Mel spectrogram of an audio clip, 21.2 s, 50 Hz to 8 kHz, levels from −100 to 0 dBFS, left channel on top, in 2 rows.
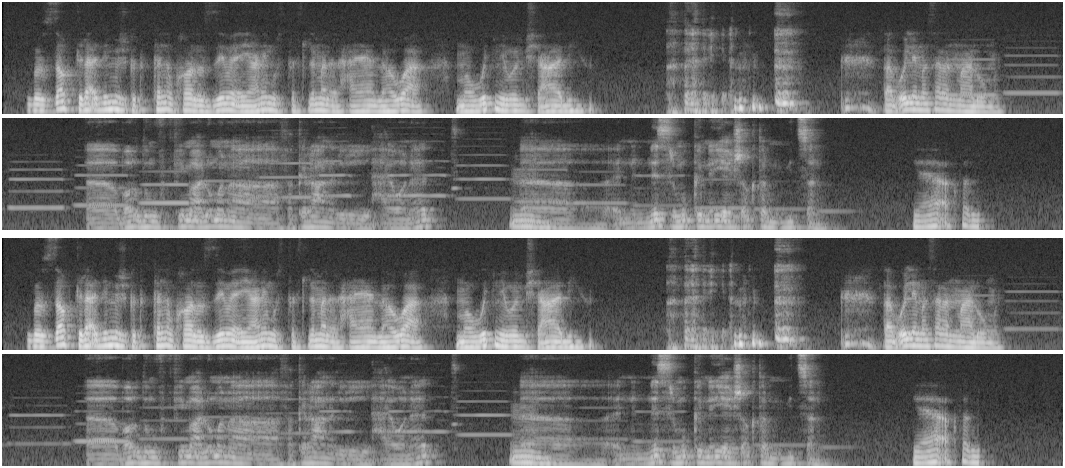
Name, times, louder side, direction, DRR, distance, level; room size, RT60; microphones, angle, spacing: voice 1, 0.2-5.9 7.3-7.7 8.4-10.0 15.7-16.1 19.7-20.4, right 2 dB, 15° right, 0.3 m, -20 dB
voice 2, 6.6-7.3 7.7-8.0 11.4-14.9 15.8-18.8, left 1 dB, ahead, 1.4 m, -28 dB
Wind instrument woodwind instrument, 9.4-19.2, left 3 dB, 25° left, 0.6 m, -42 dB
9.1 x 4.9 x 5.4 m
head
